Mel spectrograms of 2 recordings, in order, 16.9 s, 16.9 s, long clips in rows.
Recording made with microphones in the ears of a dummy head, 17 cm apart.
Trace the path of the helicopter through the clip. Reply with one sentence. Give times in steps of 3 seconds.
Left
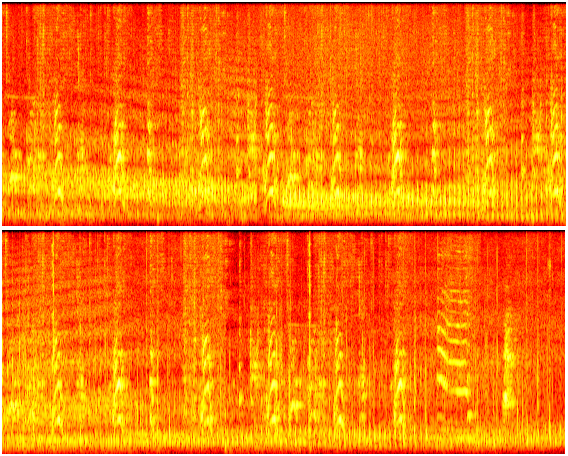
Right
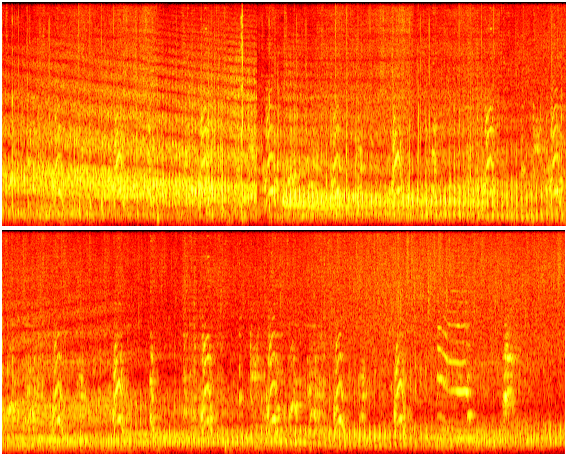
In this clip you hear the helicopter on the right from 0 s, in the centre from 3 s and on the left from 6 s.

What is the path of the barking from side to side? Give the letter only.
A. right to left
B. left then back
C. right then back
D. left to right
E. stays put
E.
